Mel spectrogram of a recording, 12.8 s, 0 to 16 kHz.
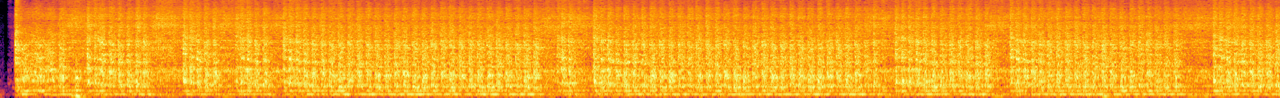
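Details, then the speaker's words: Cab-swapped 2003 Grand Marquis (Crown Vic) engine after about three years unrun, old gas replaced, belt off, antifreeze leaking: cranks briefly, fires and holds a steady fast idle with a few irregular bumps; running again. "Yeah. I should have actually just left that on there, but it's running again."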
